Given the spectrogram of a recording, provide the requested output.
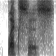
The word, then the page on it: lexis: American English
